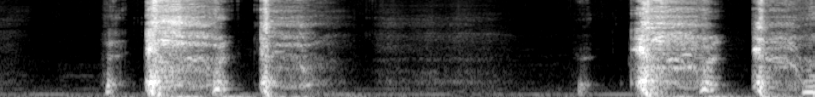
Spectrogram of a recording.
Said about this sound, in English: Choking on my water.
